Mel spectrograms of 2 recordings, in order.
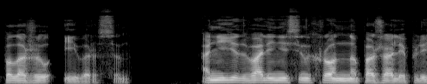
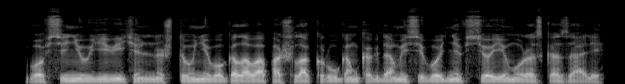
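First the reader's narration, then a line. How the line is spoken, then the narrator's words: Plain. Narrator (Russian): сказал Иверсон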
